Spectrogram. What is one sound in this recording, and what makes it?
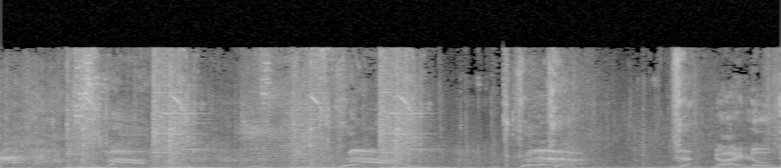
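A deep rumbling roar rolls underneath.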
